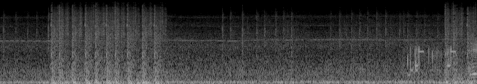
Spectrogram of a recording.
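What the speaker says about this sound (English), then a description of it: "They're taking GMG fire" Grenade machine gun fire in a military video game: bursts of rapid thudding shots, a dense volley early on, then scattered pops and a fresh burst at the end, moderately loud.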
